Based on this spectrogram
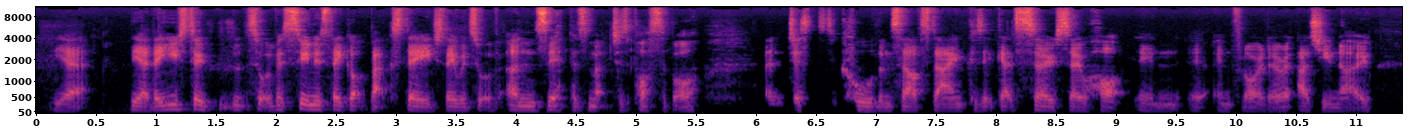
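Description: A man with an English accent talks at a moderate pace, his loudness swinging widely. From UK. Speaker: podcast host, former theme park worker. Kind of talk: casual chat.

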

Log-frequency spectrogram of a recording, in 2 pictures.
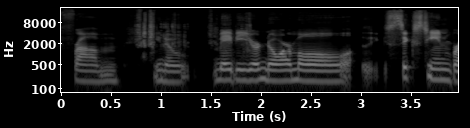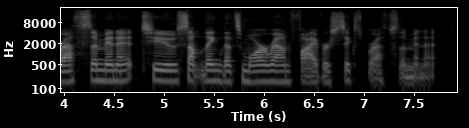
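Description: A woman speaks in an ordinary speaking voice, fairly low in pitch and fairly slow in pace, with fairly even intonation. The sound is dry and close with no echo, a very clean recording with a silent background. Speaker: yoga teacher and wellness coach. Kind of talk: casual interview.

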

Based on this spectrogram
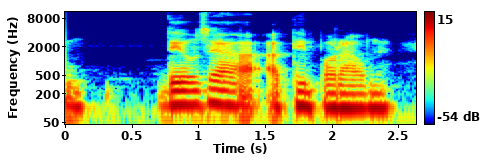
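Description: A man speaks in a flat monotone at a fairly low pitch, his tone dark, mellow and somewhat breathy. The background is quiet. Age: 40s. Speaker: preacher. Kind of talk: sermon. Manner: halting.

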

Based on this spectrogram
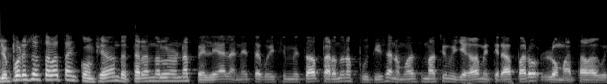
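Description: A man talks very fast at a fairly high pitch, with very wide swings in pitch and big shifts in loudness. He hardly pauses at all. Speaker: podcast co-host. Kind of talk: casual chat.

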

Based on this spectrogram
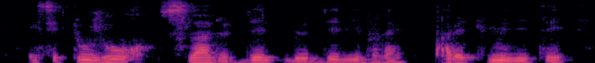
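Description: A man's dark, mellow, somewhat breathy voice, fairly low in pitch, with ordinary pitch variation and a fairly slow pace. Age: 50s. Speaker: pastor / bible teacher. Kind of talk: bible study sermon. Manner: halting, with frequent hesitations.

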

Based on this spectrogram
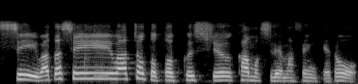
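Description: A woman with a plain, everyday voice speaks fairly slowly at a medium pitch with lively intonation, the sound dry and close with no echo against a quiet background. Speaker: public health nurse volunteer. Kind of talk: casual chat.

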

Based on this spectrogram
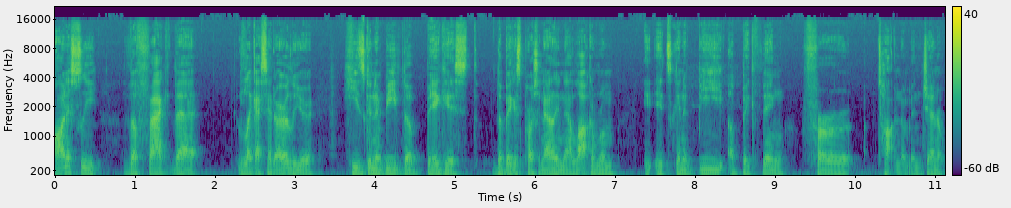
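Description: A somewhat breathy man speaks at medium pitch. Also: fairly even intonation, moderate pace. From Colombia. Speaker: soccer podcast co-host. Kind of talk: casual sports chat.

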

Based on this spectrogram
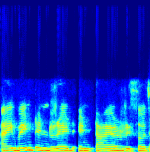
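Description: Somewhat breathy and fairly high-pitched, a woman speaks in a monotone, flat way. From India. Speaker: scientific writer and editor, researcher. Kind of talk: interview. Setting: video call.

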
